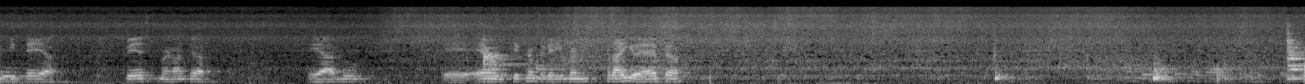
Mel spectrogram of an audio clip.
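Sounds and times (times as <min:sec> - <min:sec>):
chicken sizzling in oil: 0:00.0 - 0:13.0
wooden spoon knocking pot: 0:04.8 - 0:05.6, 0:11.5 - 0:13.0.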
